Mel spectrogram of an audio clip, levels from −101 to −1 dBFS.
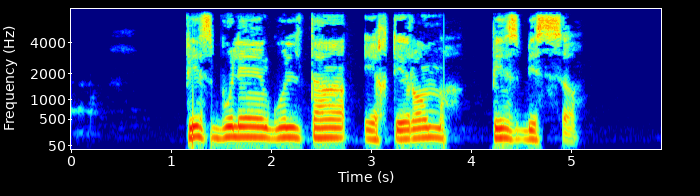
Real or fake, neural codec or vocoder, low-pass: real; none; 7.2 kHz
